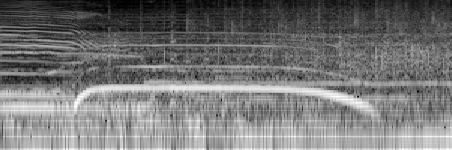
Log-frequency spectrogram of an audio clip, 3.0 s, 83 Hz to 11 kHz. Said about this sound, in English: Count them down. Let's hear your debt-free scream. 3, 2, 1. We're debt-free!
